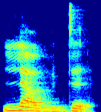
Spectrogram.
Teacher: we have a voice sound there so the pronunciation of the past form is loved with a d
